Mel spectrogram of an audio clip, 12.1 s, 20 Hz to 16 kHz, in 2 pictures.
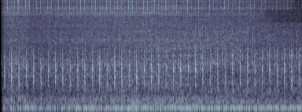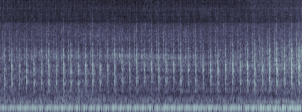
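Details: Engine at steady idle with a crisp, regular knock of roughly 200 a minute, growing slightly louder over the clip. The owner asks whether it is rod knock; cause not pinned down.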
